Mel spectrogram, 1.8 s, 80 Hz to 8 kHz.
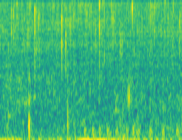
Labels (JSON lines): {"label": "biophony", "recorder": "SoundTrap 500"}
